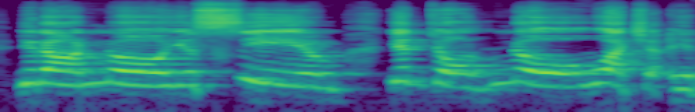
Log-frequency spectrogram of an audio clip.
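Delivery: high-pitched mock Jamaican woman; bad Jamaican accent. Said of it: "that's a horrible Jamaican accent".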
